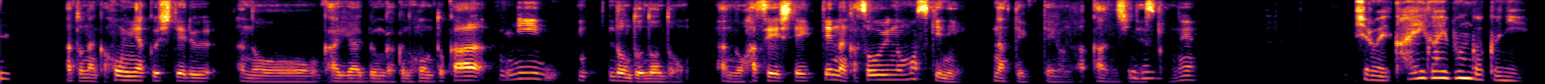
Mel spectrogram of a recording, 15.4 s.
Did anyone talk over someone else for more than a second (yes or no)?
no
